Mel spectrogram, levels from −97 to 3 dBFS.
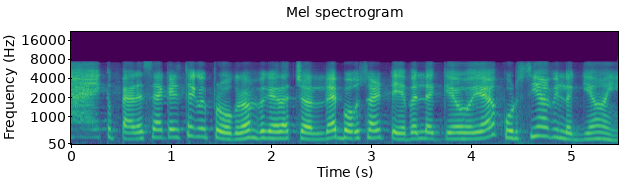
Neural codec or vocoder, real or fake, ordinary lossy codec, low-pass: codec, 16 kHz, about 1 kbps, DyCAST, with the encoder's durations; fake; none; 7.2 kHz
